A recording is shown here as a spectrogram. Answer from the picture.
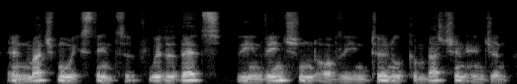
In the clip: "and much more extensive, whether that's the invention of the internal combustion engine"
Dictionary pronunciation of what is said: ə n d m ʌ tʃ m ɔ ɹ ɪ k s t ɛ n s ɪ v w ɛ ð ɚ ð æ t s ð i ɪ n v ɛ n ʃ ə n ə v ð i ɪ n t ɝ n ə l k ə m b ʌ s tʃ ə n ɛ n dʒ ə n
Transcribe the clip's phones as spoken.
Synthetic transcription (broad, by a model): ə n m ʌ tʃ m ɔ ɹ ɪ k s t ɛ n s ɪ v w ɛ ð ɚ ð æ t s ð i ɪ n v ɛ n ʃ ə n ə v ð i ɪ n t ɝ n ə l k ə m b ʌ s tʃ ə n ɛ n dʒ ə n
